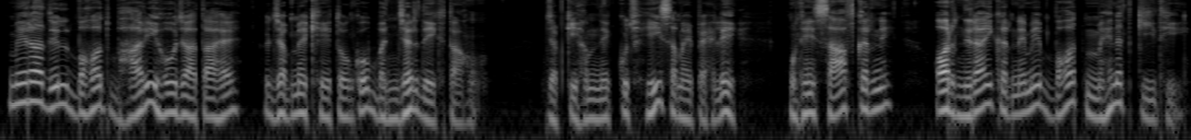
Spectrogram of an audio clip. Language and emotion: Hindi, sad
